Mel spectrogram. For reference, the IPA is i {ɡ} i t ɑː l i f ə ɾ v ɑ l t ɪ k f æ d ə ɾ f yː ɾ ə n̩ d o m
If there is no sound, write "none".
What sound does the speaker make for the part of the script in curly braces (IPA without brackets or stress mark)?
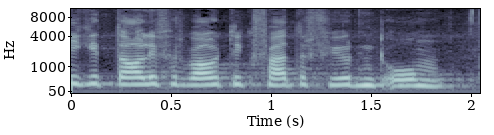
ɡ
